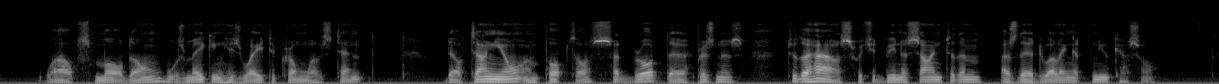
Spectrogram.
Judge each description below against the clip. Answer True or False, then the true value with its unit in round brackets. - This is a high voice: False (105 Hz)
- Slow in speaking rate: False (150 wpm)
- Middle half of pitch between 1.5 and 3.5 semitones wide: True (2.6 semitones)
